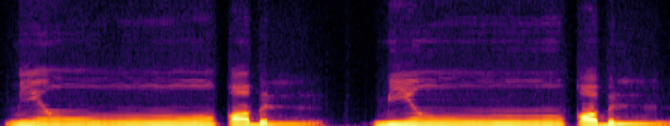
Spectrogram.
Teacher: nunnya ada tapi samar abu-abu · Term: ikhfa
